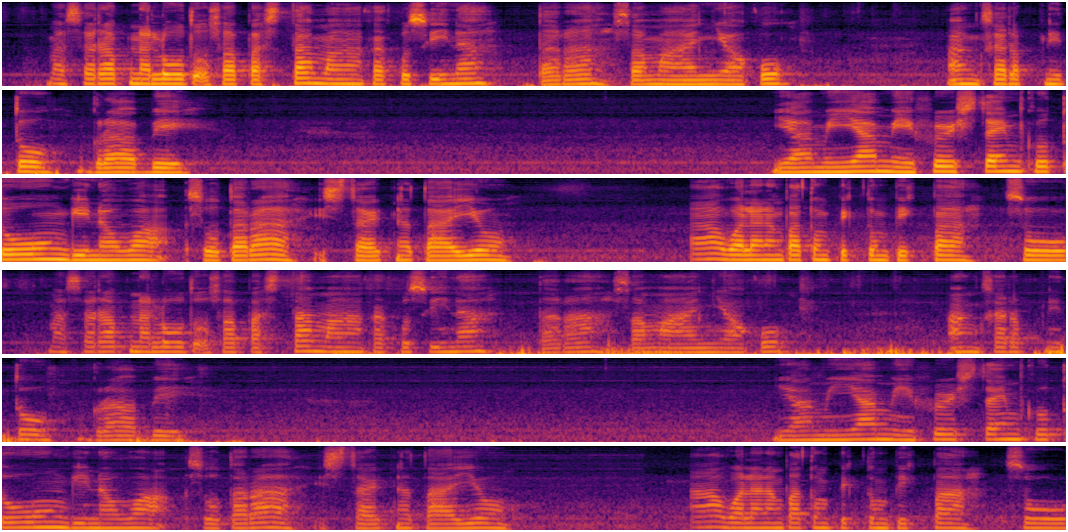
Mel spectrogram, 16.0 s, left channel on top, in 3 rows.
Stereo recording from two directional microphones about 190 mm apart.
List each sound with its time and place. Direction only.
0.2 s speech: 15° left (ahead or behind)
9.1 s speech: 15° left (ahead or behind)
